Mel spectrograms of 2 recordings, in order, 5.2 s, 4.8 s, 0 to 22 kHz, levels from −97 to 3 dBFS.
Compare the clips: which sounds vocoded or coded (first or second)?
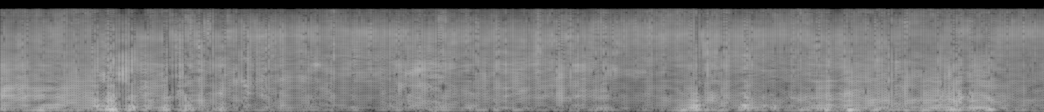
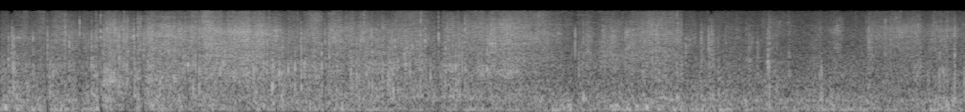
first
